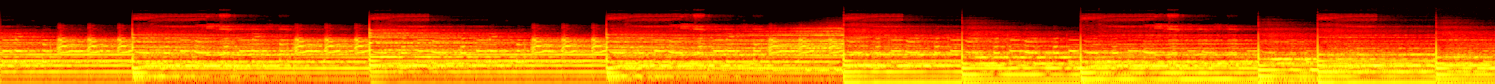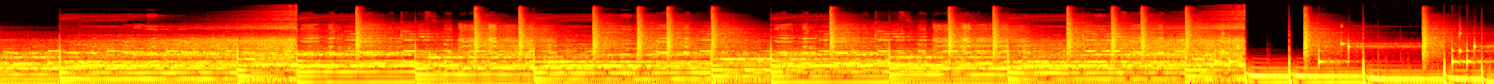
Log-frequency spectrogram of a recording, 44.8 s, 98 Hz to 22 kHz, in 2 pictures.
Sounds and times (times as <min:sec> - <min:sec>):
Music: 0:00.0 - 0:44.8.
